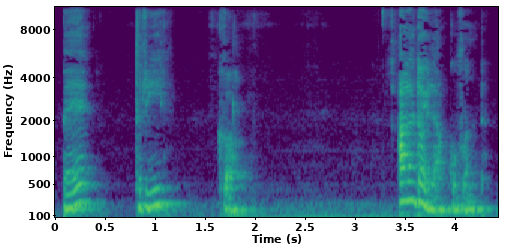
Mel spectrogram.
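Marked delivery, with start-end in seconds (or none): 0.0-1.9 very slow, syllable by syllable; slow dictation. Shown as a demonstration. Teacher repeating the name for the class, slow. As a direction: draw out each syllable as pupils write. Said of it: "teacher dictates slowly".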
